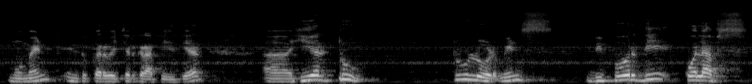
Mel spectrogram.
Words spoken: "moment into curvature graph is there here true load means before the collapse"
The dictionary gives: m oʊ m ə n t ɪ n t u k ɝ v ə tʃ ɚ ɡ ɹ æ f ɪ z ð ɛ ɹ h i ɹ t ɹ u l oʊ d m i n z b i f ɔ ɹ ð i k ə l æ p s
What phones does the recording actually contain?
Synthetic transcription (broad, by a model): m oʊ m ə n t ɪ n t u k ɝ v ə tʃ ɚ ɡ ɹ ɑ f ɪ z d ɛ ɹ h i ɹ t ɹ u l oʊ d m i n s b i f ɔ ɹ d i k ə l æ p s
